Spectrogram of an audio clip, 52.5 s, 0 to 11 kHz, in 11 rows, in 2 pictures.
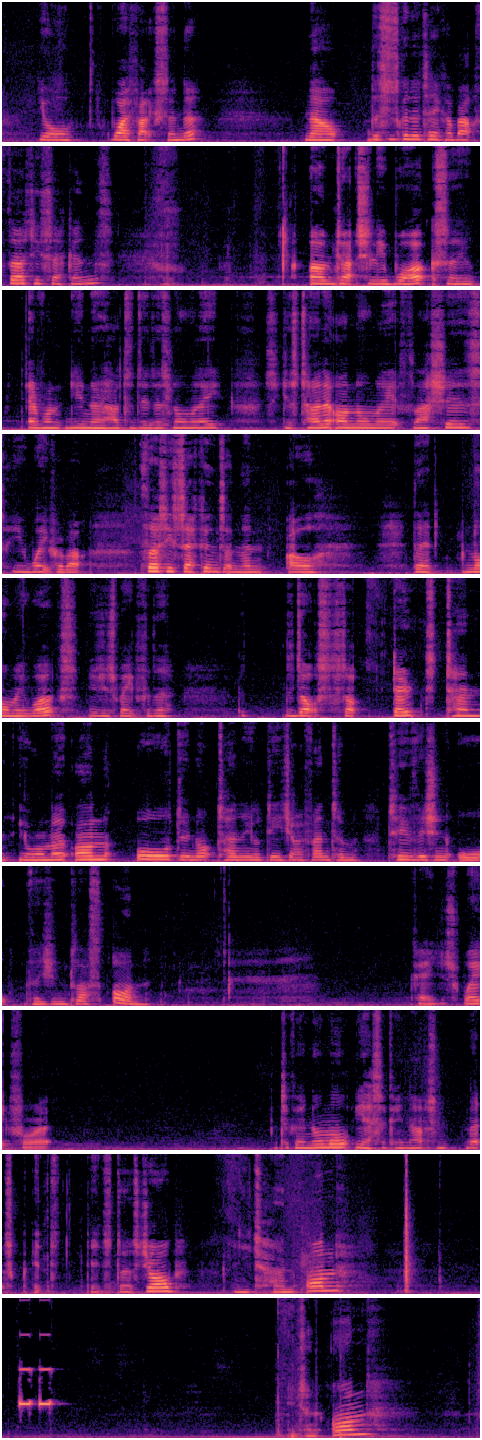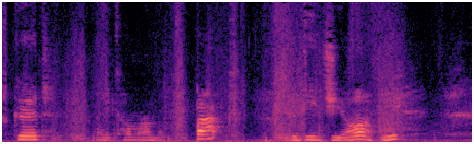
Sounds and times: Inside, small room: 0.0 - 52.5
Speech: 0.4 - 2.0, 3.0 - 5.9, 7.6 - 15.2, 15.8 - 17.6, 18.4 - 20.9, 21.5 - 30.2, 32.8 - 34.0, 36.2 - 41.8, 45.8 - 46.9, 47.8 - 52.0
Beep, bleep: 43.2 - 43.7.

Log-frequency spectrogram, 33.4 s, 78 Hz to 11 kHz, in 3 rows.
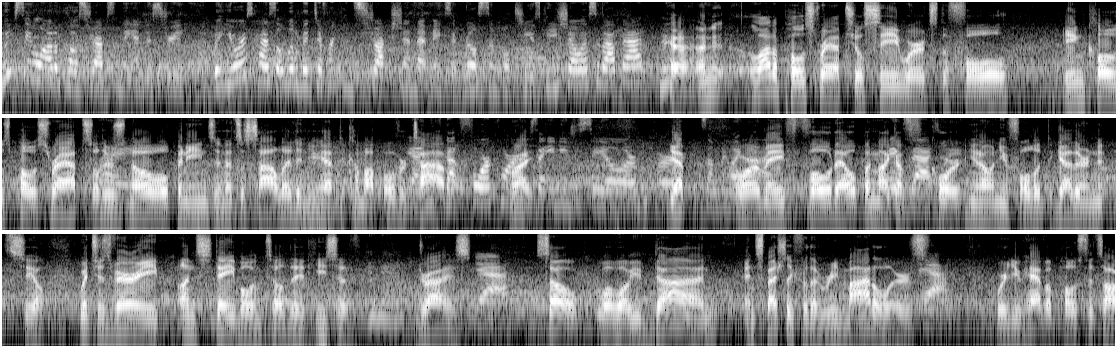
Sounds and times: Speech: 6.6 - 10.0, 10.6 - 16.4, 17.8 - 28.7.

